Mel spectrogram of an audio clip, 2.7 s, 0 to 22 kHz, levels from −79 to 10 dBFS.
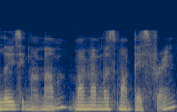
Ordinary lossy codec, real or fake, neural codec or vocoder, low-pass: AAC, 32 kbps; fake; codec, 16 kHz, 16 kbps, FreqCodec, smaller model; 7.2 kHz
